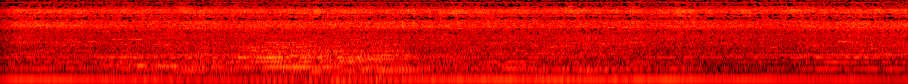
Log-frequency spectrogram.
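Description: A steady low mechanical hum with a fainter hiss above it, swelling slightly about five seconds in.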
